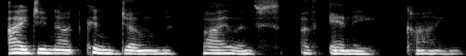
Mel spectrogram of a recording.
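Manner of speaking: low, soft, deep voice of a revered teacher; Dalai Lama. Retold or imitated. Speaker retells the Dalai Lama's answer to the furious woman, deep voice. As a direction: imitate a deep voice, slowly measured and quiet. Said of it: "he said in this voice, he has a very deep voice".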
